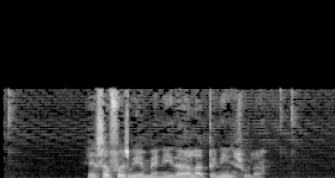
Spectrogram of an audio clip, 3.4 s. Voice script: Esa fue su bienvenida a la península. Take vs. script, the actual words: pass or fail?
fail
